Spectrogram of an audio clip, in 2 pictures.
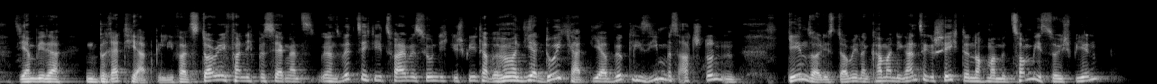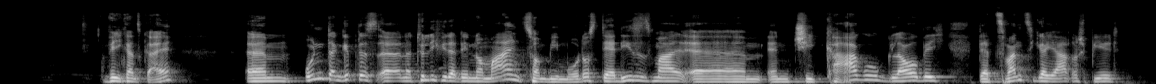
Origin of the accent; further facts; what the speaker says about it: Lower Saxony, Germany; Ich komme aus Niedersachsen, du.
